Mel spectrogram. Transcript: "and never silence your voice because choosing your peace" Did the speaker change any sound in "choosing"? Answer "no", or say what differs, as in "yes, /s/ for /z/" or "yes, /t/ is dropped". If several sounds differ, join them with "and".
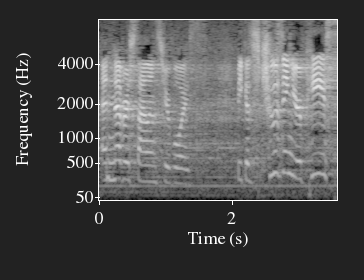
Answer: no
